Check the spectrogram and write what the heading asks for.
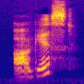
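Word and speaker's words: Augest: My name is August.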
